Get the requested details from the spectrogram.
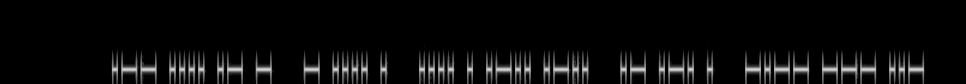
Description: Morse code, heard as a keyed tone, about 25 wpm, 700 Hz. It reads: WHAT THE HELL ARE YOU
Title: Sets of 5 Words Encore 25wpm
